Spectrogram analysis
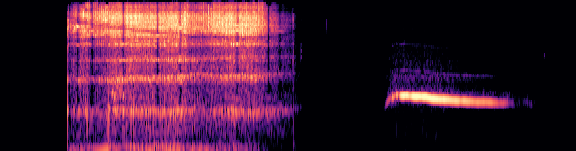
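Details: Pet dog snoring while sleeping at night, a loud rough rumbling snore lasting nearly two seconds, followed after a pause by a thin whistling breath that slides gently downward.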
